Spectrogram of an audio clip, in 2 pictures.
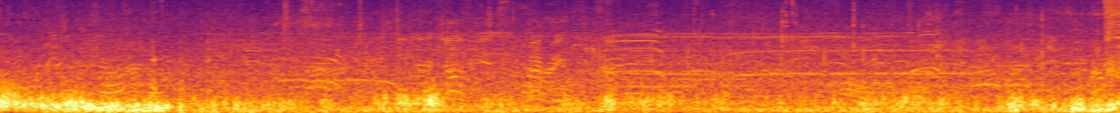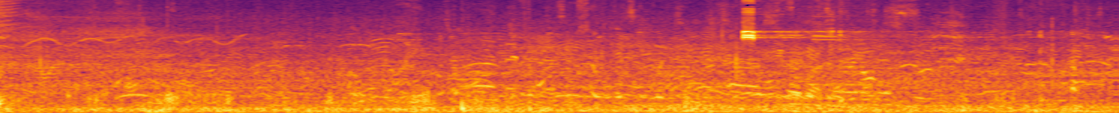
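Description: Distant players call out to each other across an open field.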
